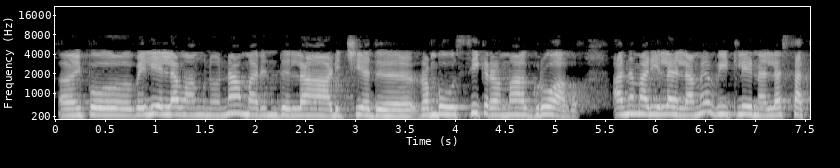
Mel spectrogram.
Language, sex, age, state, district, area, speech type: Tamil, female, 18-30, Tamil Nadu, Krishnagiri, rural, spontaneous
